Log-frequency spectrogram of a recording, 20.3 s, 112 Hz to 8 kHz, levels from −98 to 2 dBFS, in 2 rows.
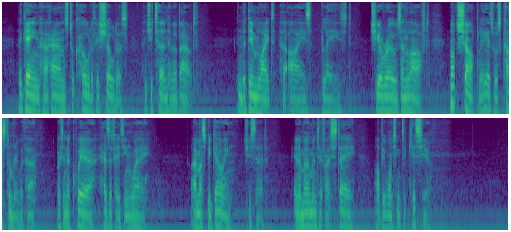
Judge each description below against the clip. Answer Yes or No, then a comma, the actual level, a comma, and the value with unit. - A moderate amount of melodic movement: No, narrow, 1.6 semitones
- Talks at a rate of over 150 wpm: Yes, average, 165 wpm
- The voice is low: Yes, low, 105 Hz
